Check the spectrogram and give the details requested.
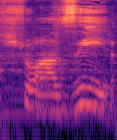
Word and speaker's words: choisir: Second குரூப்பில் இன்னைக்கு நம்ம படிக்க போகிற வேர்ப் என்ன அப்படின்னு சொல்லிட்டு பார்த்தா ஷ்வாசீர் அப்படின்றது. ஷ்வாசீர் அப்படின்னா டு சூஸ், தேர்ந்தெடுத்தல் அப்படின்னு சொல்லுவோம்ல, அதான் மீனிங். ஷ்வாசீர் கொஞ்சம் ப்ரொனவுன்ஸ் பண்ண கஷ்டமாக இருக்கும்.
